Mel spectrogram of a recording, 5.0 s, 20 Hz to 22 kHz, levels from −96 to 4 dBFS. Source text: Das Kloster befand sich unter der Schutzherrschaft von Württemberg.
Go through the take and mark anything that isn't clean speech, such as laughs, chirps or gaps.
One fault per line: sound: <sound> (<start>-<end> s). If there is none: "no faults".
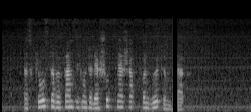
sound: dropout (3.5-3.6 s)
